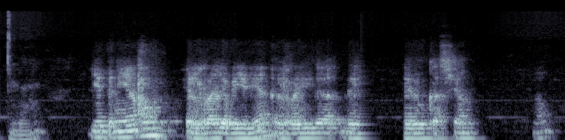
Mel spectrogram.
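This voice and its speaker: A man with a medium-pitched voice speaks at a very slow pace, his intonation fairly even and his speech broken by long, frequent pauses. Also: big swings in loudness. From Argentina. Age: 40s. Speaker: graphic designer for devotional books. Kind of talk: interview.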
